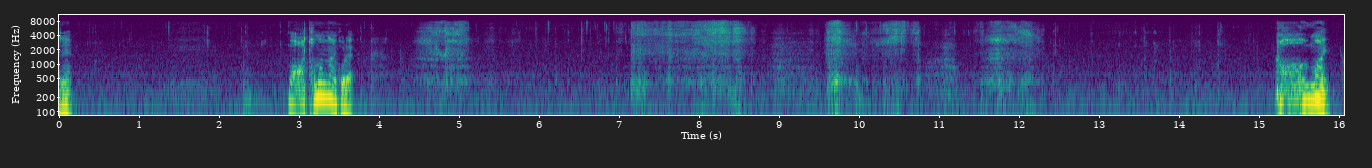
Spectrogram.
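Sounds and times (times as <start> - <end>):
close-up chewing: 4.6 - 8.8, 9.4 - 15.1.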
